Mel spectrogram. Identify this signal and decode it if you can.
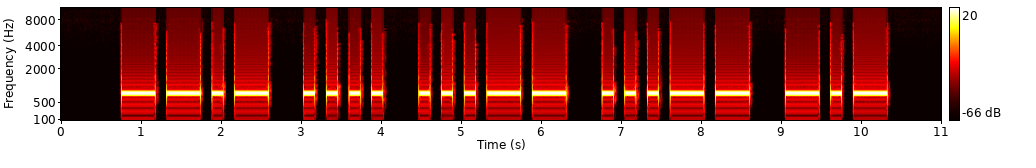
Morse code, heard as a keyed tone, about 8 wpm, 800 Hz. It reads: QH33K
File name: CW / DET / 1 6 1500C S C 8wpm 5219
